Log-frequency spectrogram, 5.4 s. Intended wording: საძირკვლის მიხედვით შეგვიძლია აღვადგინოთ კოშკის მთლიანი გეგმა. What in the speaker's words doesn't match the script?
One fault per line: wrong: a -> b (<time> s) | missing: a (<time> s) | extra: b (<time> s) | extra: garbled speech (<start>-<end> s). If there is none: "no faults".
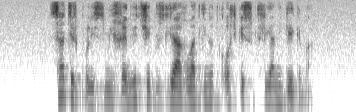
no faults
